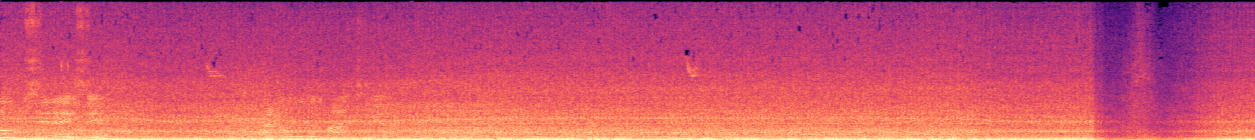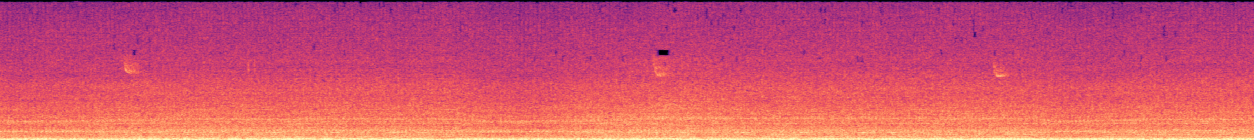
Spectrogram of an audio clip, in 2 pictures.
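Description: A riding lawn mower engine drones steadily.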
